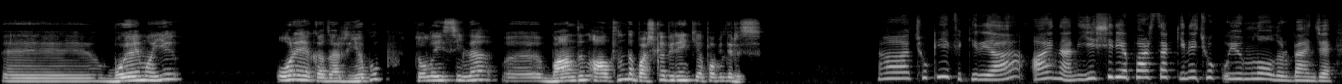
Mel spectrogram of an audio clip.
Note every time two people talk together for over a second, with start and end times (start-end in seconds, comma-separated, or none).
none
